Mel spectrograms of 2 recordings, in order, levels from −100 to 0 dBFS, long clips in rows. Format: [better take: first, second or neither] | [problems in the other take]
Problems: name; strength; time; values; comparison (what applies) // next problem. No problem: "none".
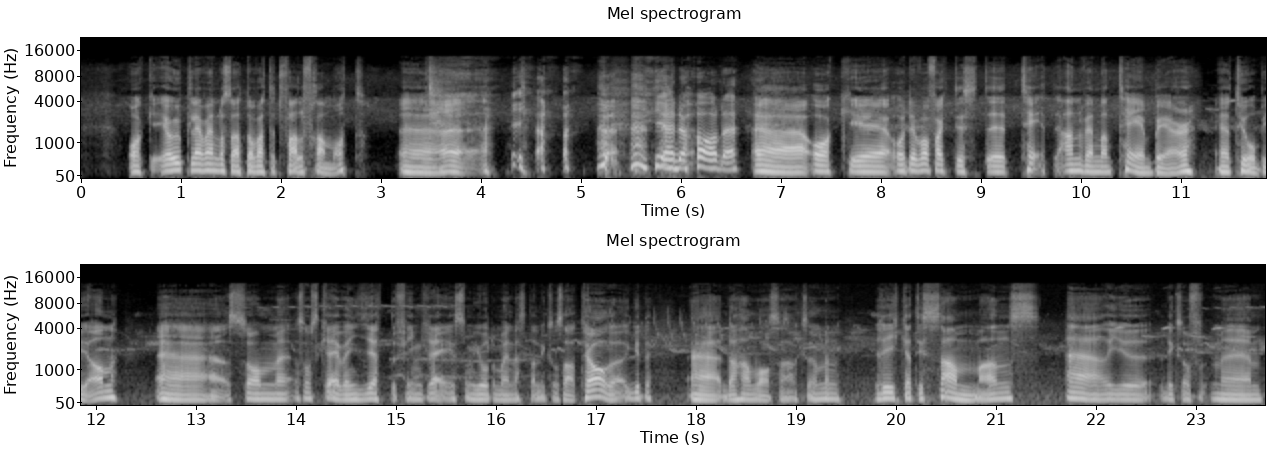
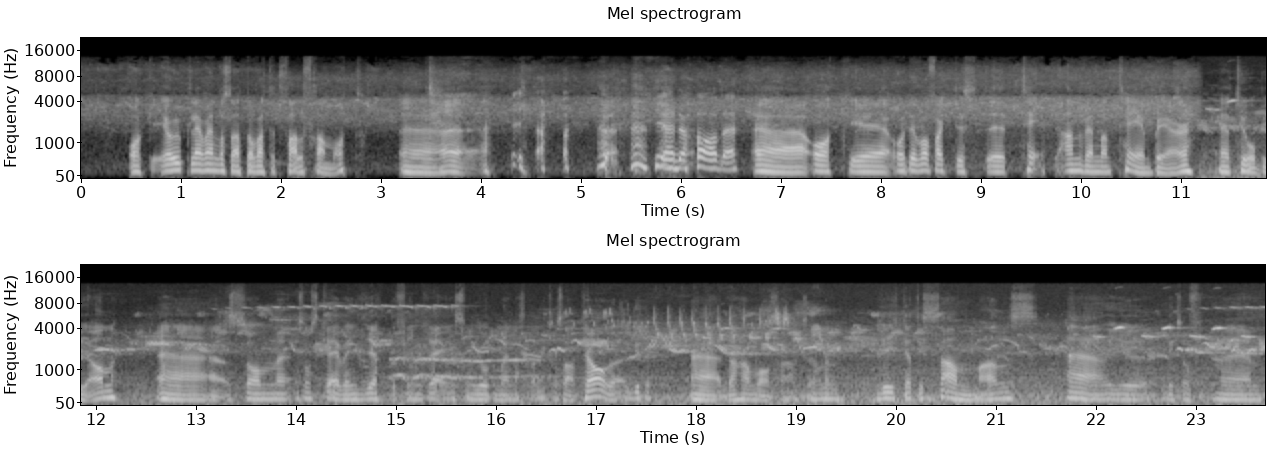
first | animal sounds; loud; throughout; 4 dB below the speech; faint in the first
